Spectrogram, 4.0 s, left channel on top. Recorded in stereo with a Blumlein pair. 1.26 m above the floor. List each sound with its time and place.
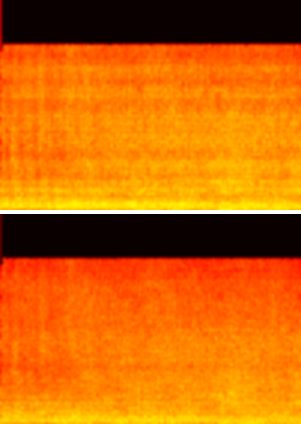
0.0 s running water: 45° left, 6.5 m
